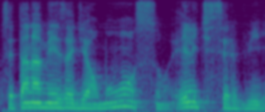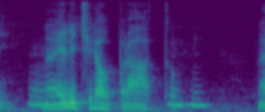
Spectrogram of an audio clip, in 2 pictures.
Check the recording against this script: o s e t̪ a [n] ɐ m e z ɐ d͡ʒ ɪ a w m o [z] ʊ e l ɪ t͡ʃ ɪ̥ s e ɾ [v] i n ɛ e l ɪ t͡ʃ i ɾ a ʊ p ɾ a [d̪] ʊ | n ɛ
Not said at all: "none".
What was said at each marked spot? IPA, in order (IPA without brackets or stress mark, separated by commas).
n, s, v, t̪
